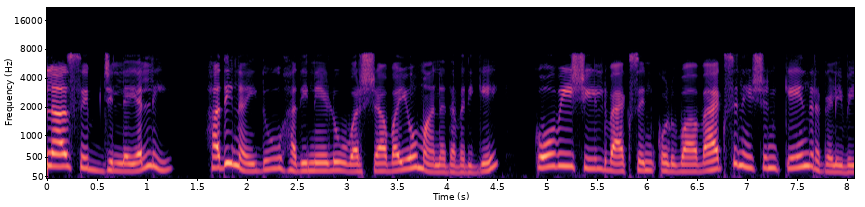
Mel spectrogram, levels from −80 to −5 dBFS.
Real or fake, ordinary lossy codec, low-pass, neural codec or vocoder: real; none; 7.2 kHz; none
